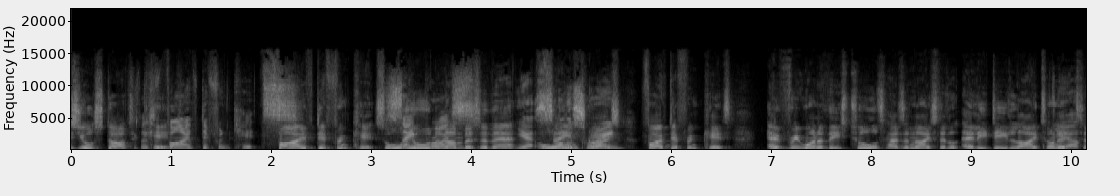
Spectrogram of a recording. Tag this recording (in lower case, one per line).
speech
